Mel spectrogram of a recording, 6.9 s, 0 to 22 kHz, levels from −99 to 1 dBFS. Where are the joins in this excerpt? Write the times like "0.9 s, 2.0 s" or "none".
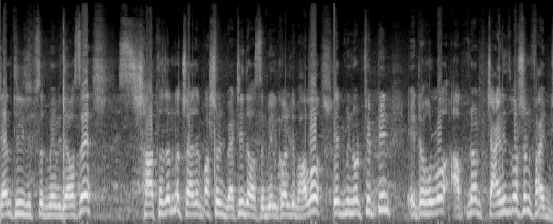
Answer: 4.1 s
